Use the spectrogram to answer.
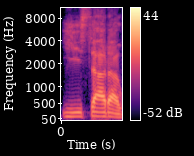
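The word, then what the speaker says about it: عيسى: 우리가 예수를 믿어봅시다 그들은 이사라 그래요 이사 그니까 아랍어나 이란어 이사는 예수를 이제 아랍 발음으로 이사라 그러는데 그 란에도 예수님이 하나님께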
